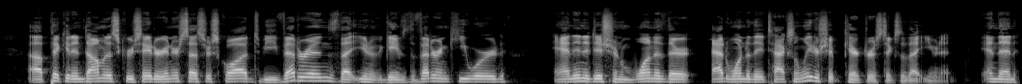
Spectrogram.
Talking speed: 205 wpm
